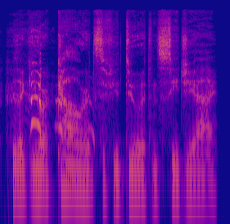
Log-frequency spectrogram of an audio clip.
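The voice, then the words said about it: Werner Herzog impression. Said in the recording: “do a Werner Herzog impression ... think in his voice”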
